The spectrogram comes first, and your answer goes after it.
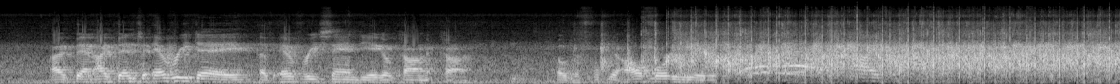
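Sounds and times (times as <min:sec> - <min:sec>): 
speech: 0:00.5 - 0:07.4
audience applauding: 0:06.3 - 0:11.1.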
